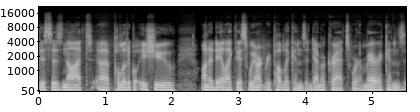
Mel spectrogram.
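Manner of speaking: ordinary talk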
